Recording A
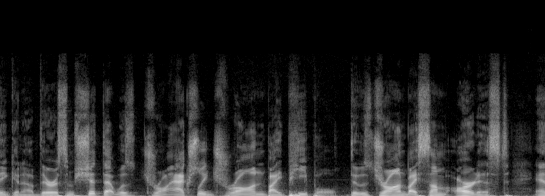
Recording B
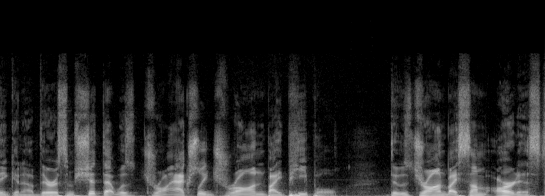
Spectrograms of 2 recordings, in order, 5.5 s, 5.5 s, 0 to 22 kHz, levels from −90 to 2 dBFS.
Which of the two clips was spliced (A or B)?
A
